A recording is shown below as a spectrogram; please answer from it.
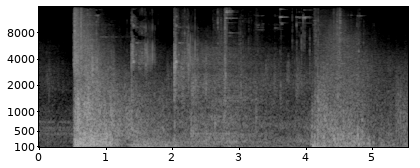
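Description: Gunfire in Hunt: Showdown, a shooter video game, with a loud burst of shots followed by sustained rattling fire and another heavy volley near the end, with no talking.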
